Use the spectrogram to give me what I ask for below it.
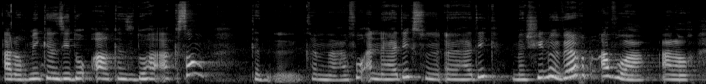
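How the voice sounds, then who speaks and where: A woman teacher with a Moroccan Arabic accent talks through a classroom lesson. Her voice sits slightly high, and she goes over each point patiently. She repeats words slowly and keeps checking that everyone has understood.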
